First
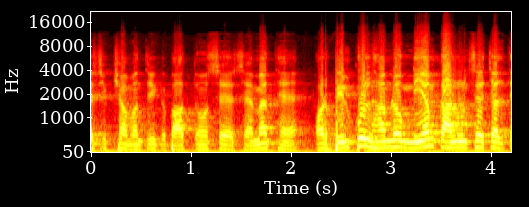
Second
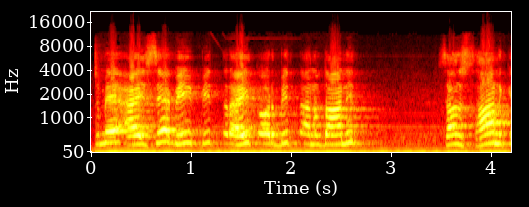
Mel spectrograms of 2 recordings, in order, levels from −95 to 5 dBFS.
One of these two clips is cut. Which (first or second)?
first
